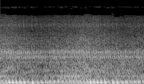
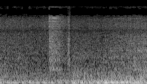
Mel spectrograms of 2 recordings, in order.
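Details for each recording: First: Honda Vario 125 FI scooter that ran without an oil change, stalled suddenly and would not start; restarted, it runs loud, lumpy and harsh with heavy white exhaust smoke, engine oil burning past a scored piston. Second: Honda Vario 125 FI after piston replacement (seized from neglected oil change, rough and white smoke before), oil level checked: low, even, smooth idle putter with no knocking or rattle; engine healthy, back to normal.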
